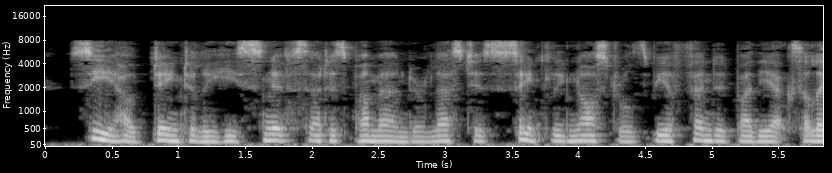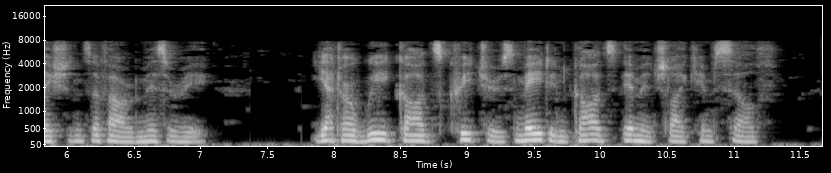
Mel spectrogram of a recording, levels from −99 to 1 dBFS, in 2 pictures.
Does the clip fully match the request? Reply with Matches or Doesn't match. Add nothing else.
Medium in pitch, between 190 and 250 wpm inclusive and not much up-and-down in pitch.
Doesn't match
